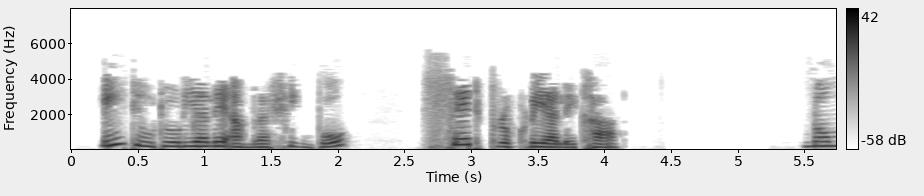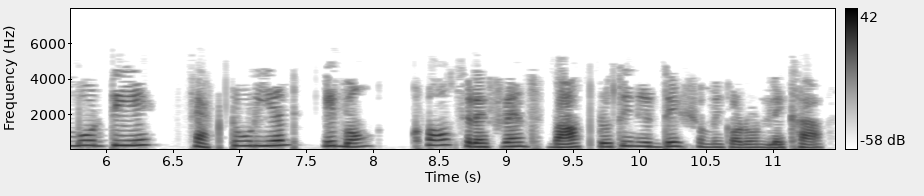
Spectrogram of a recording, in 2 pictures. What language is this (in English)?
Bangla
